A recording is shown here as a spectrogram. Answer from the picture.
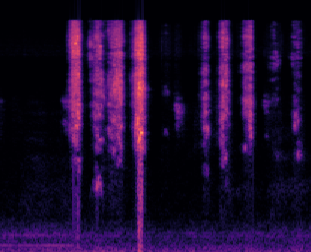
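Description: Vinyl LP sliding out of its paper lyric inner sleeve: a string of short papery rustles and scrapes starting about a second in, with one light knock about two seconds in.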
